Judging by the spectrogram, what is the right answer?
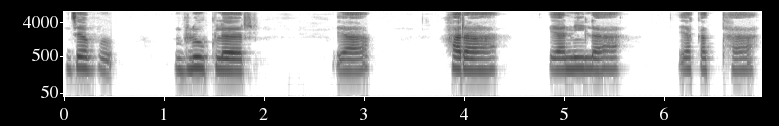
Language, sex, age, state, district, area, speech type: Hindi, female, 18-30, Uttar Pradesh, Prayagraj, rural, spontaneous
